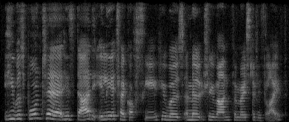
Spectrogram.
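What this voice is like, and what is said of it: English accent. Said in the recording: “my English accent whilst I'm saying Russian stuff”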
